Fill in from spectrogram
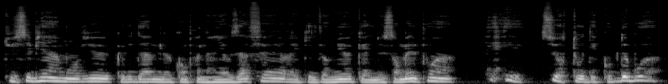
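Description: A man's voice: mid-range voice, lively intonation, fairly quick, mellow, breathy edge. A man voicing a sly, fawning middle-aged bailiff with a honeyed sneer, in an audiobook.

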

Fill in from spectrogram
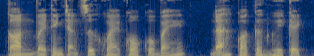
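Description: A calm, measured emergency doctor who cautions a worried family, as a male storyteller voices him. The tone is dark and mellow, and the recording is close and dry. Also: on the low side, dry recording, lightly acted.

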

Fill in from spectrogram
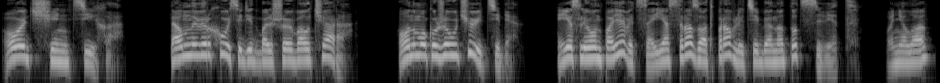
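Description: A woman reading an audiobook, voicing a young male werewolf kidnapper who speaks low, quiet and mocking. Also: expressive, unhurried, no echo, studio quality. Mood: menacing. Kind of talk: audiobook character voice.

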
